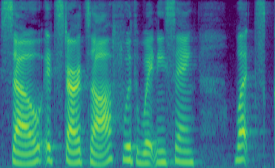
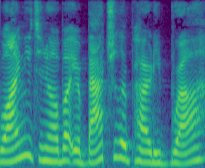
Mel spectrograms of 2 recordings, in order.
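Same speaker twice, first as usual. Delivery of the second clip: put-on surfer-dude voice. Retelling a conversation between Brody and Spencer, quoting Brody; Brody surfer-dude impression. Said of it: "He's such a surfer".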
